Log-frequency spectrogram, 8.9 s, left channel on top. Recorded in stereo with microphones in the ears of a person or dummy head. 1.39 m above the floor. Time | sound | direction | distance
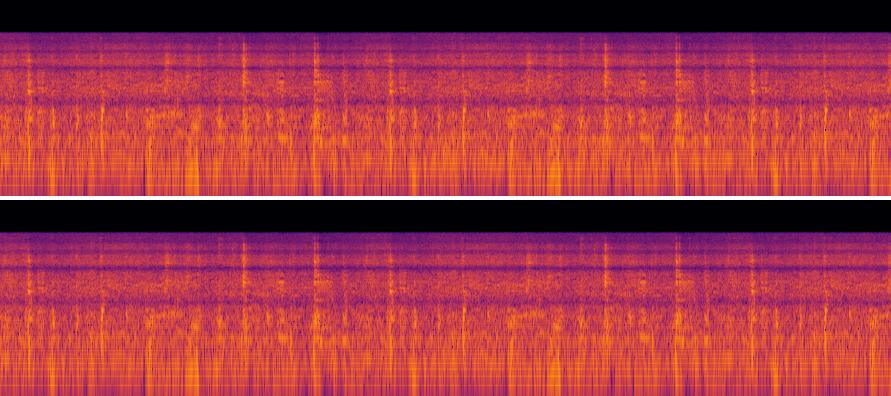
0.0 | a machine running | 5° left (ahead or behind) | ?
